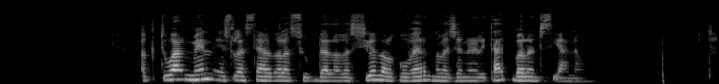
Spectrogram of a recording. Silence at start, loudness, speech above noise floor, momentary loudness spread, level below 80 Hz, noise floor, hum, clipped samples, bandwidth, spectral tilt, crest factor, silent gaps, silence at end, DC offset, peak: 1.4 s; -29 LUFS; 53 dB; 11 LU; -80 dBFS; -82 dBFS; none; under 0.1%; 11.5 kHz; -4.5 dB/octave; 22 dB; none; 0 s; under 0.1%; -8 dBFS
